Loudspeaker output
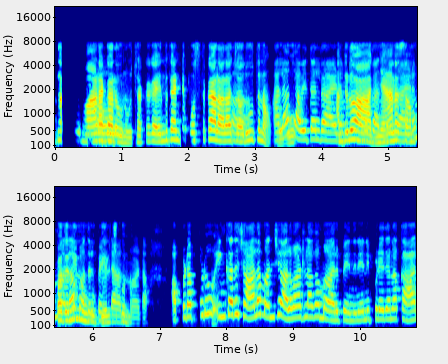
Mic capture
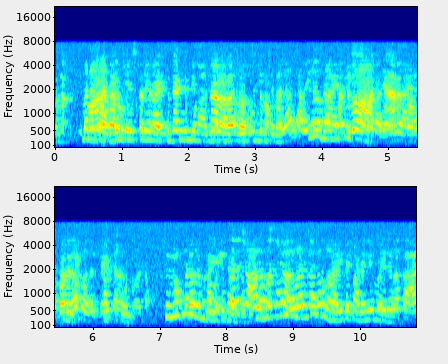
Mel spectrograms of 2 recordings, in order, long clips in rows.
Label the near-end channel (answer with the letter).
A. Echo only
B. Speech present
B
